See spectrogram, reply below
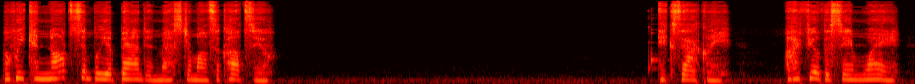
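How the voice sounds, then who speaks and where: A woman acts as a young noblewoman in a game cutscene. Her voice sits fairly high, and she speaks with formal, earnest composure and gracious politeness. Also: normal speed, a little mellow, natural voice. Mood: grave, resolute. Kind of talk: video game dialogue acting.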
